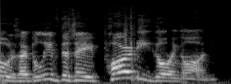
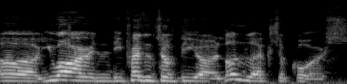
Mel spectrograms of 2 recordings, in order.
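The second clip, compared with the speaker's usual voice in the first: affected, put-on, lowered, deeper speaking voice; 3 semitones lower than usual. A gnome man speaks to a lady, in a put-on deeper voice. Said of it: "He puts on a sort of deeper voice".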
